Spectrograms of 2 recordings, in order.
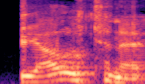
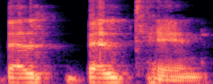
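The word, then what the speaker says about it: Bealtaine: The original and real name of that festival is actually Bealtine, is what we call it, Bealtine, but it's easier understood called Beltane in the United States and in Canada. But Bealtine is the way we pronounce it. And the reason we do that is because the Beal part of it is actually a reference to Baal, B-A-A-L, from those ancient times, you see.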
